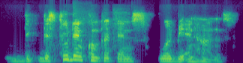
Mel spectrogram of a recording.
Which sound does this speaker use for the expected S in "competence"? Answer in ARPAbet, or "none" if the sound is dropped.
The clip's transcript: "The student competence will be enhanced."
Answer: S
